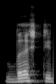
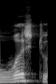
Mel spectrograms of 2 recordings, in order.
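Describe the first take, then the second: First: वृष्टि starting with b; closed-lip b opening वृष्टि; wrong pronunciation. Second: वृष्टि starting with v; correct pronunciation. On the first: Teacher showing the error, वृष्टि as brashti. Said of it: "वृष्टि नहीं होता है". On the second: Teacher correcting, वृष्टि as vrishti. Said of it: "वृष्टि होता है". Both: Shown as a demonstration.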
